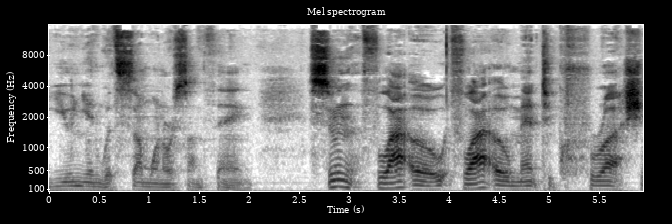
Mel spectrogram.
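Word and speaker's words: σύν: because this word it's soon flat o and it means soon it's spelled s-u-n but it's pronounced soon soon was this word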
